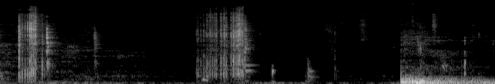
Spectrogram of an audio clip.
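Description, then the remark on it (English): A treasure deck of cards is shuffled during a card game in a few quick, crisp bursts of riffling and flicking, ending in a denser rustling shuffle. Faint voices can be heard in the background. “You may shuffle the treasure deck.”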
